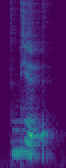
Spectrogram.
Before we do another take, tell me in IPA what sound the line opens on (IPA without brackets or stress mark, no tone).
bʲ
